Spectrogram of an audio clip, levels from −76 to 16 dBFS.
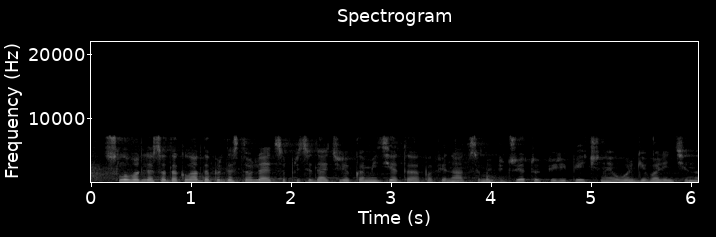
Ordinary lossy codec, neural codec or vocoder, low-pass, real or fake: none; none; 7.2 kHz; real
